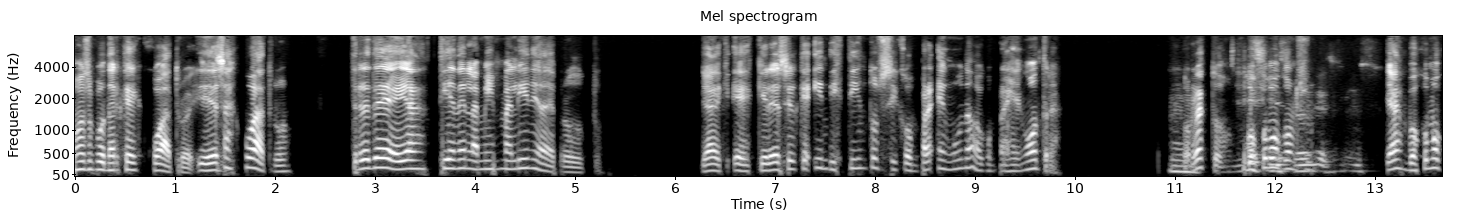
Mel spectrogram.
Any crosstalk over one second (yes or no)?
yes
